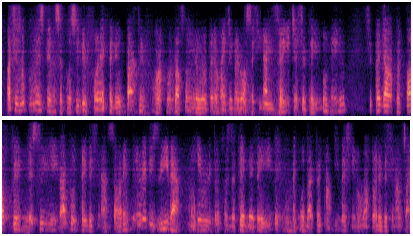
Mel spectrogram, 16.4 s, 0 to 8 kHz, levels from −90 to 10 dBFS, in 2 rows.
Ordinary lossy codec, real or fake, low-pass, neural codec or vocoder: AAC, 48 kbps; fake; 7.2 kHz; codec, 44.1 kHz, 0.9 kbps, DAC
